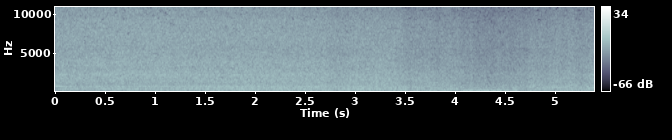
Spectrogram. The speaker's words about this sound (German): In so einem Windkanal ist ein riesiger Ventilator angebracht, der bis zur Decke reicht und Luft ansaugt.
